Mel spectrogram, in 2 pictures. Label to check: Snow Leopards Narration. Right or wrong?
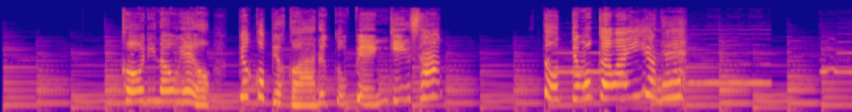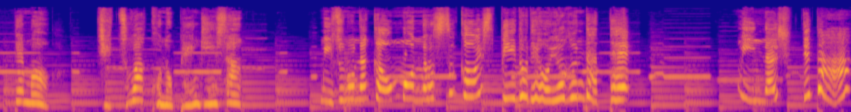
Wrong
